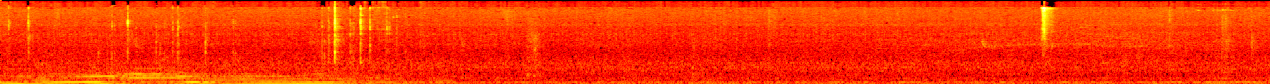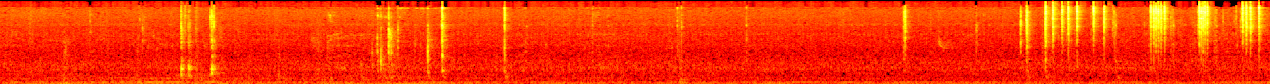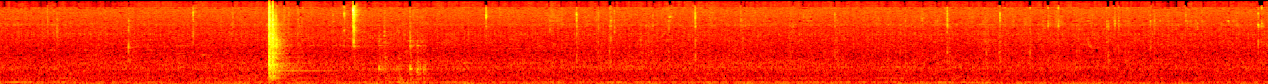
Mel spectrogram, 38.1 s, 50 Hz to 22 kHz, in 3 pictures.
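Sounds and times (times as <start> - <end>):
steady low hum: 1.0 - 21.6, 26.9 - 31.2
metallic ratchet clicks: 22.9 - 25.4.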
